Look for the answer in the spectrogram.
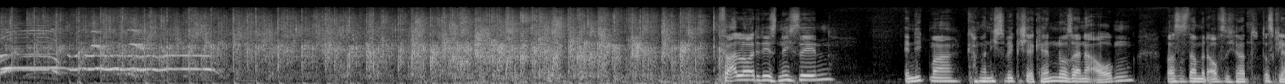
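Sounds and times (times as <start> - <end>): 
audience applause: 0.0 - 7.2
speech: 7.2 - 8.4, 9.0 - 12.8.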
